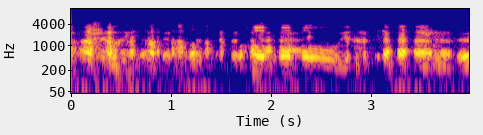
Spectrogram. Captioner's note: all laughing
